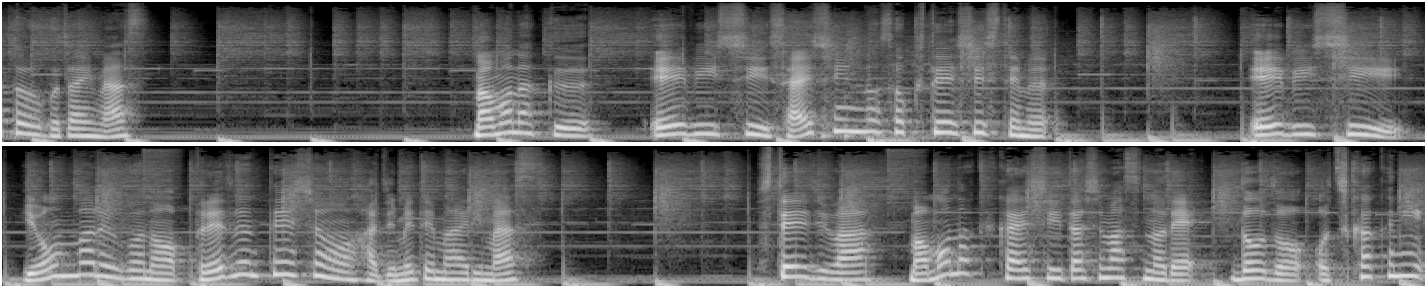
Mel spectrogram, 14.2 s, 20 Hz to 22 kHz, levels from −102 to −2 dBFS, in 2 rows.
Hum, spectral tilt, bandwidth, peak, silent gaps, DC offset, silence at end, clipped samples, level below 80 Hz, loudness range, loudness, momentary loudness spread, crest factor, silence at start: none; -5.5 dB/octave; over 20 kHz; -2 dBFS; none; under 0.1%; 0 s; under 0.1%; -34 dBFS; 2 LU; -21 LUFS; 16 LU; 20 dB; 0 s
